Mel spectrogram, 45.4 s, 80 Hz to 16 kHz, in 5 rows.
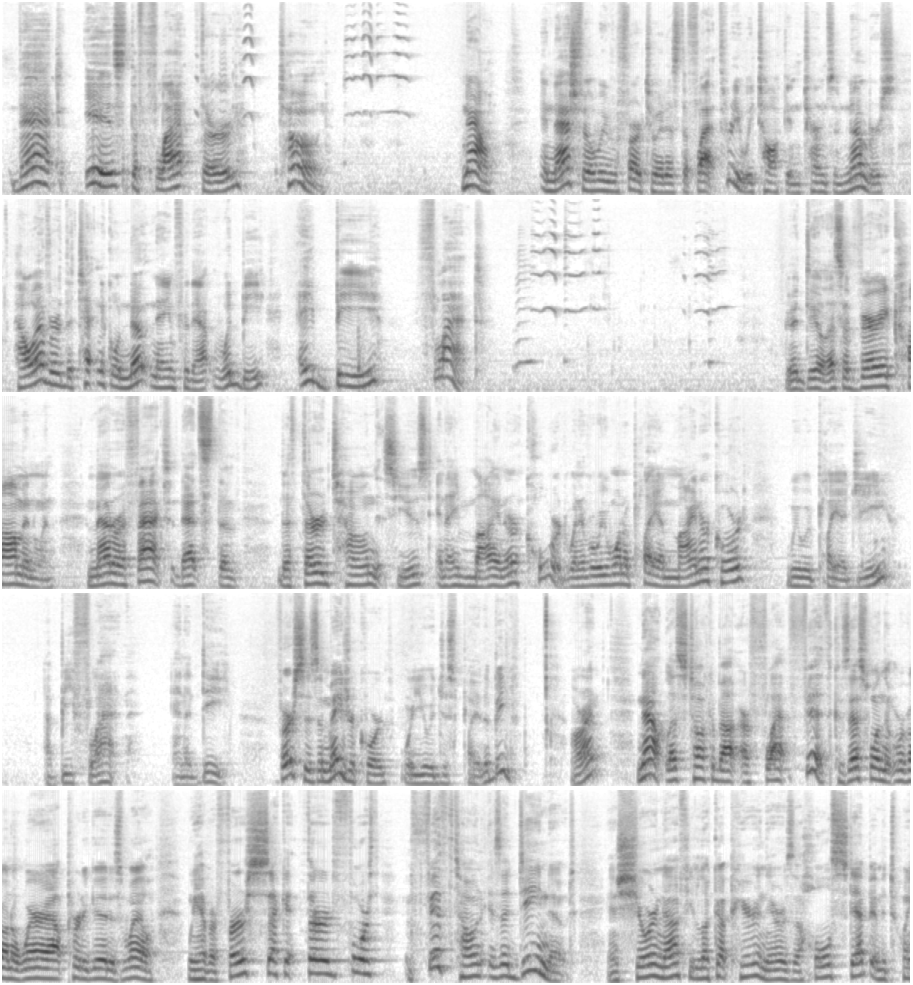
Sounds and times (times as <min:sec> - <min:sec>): Speech: 0:00.0 - 0:03.3, 0:04.6 - 0:14.0, 0:16.9 - 0:45.4.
